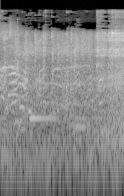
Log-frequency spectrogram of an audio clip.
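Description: Children playing, their high voices chattering and calling out over one another.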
